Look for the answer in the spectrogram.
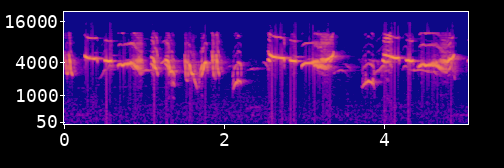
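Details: Oriental magpie-robin's 'déo' song for stimulating wild-caught birds to fight, full of smooth descending whistles interwoven with chattering, scratchy notes, delivered in three lively bursts separated by short gaps, with no background noise.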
